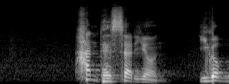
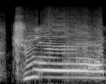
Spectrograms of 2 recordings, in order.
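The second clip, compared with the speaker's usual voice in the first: high, loud, wailing cry to the Lord; mock wailing cry; 13 semitones higher, 5 dB louder, much slower than usual. Dawn-prayer worshipper crying out loud to the Lord, mocked. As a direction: cry out to God as if sobbing. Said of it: "막 소리치면서 울면서".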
